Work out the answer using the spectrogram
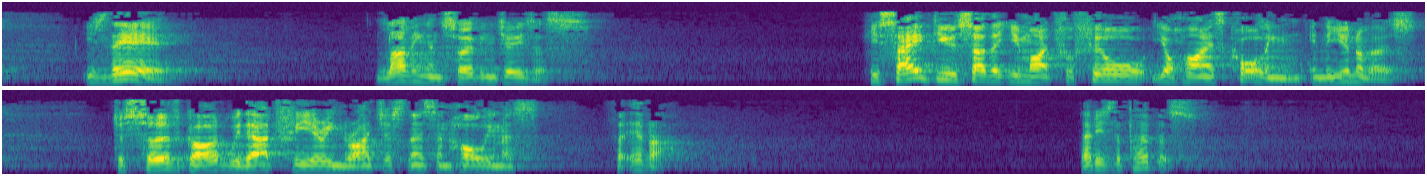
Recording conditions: large echoing room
